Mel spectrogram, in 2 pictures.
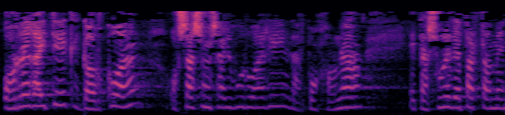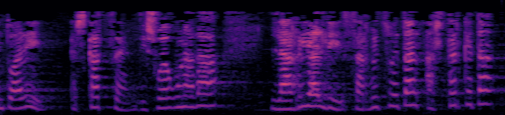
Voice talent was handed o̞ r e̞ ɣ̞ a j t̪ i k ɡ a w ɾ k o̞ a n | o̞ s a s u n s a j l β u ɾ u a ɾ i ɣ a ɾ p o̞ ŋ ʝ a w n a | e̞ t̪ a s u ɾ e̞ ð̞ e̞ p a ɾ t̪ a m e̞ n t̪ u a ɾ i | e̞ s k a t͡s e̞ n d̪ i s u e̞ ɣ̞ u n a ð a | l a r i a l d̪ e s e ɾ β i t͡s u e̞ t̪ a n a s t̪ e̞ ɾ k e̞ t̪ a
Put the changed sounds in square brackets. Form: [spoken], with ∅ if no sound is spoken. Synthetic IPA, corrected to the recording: o̞ r e̞ ɣ̞ a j t̪ i k ɡ a w ɾ k o̞ a n | o̞ s a s u n s a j l β u ɾ u a ɾ i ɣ a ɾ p o̞ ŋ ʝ a w n a | e̞ t̪ a s u ɾ e̞ ð̞ e̞ p a ɾ t̪ a m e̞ n t̪ u a ɾ i | e̞ s k a t͡s e̞ n d̪ i s u e̞ ɣ̞ u n a ð a | l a r i a l d̪ [i] s e ɾ β i t͡s u e̞ t̪ a n a s t̪ e̞ ɾ k e̞ t̪ a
